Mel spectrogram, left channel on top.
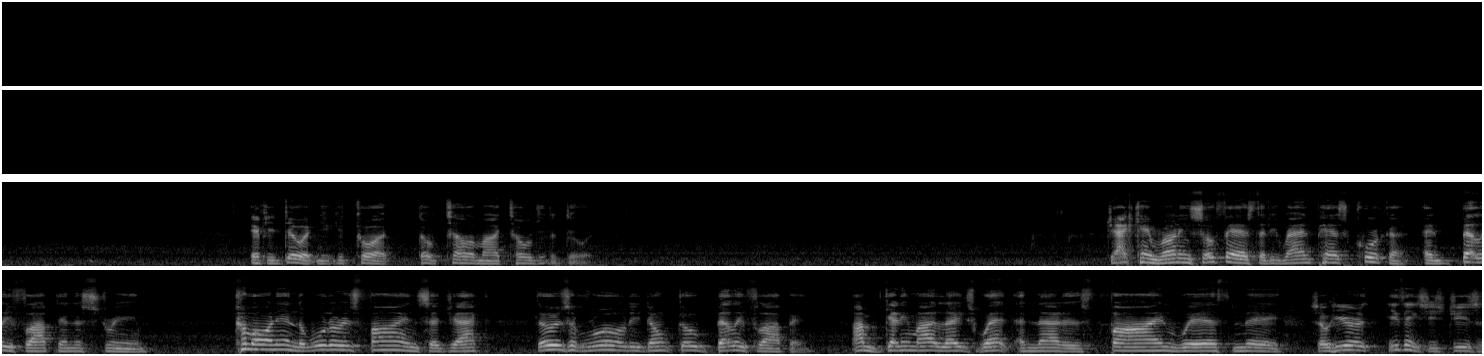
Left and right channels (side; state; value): left; silent; 51 dB below the other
